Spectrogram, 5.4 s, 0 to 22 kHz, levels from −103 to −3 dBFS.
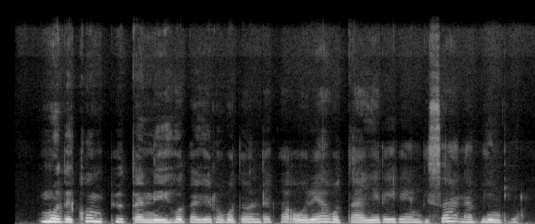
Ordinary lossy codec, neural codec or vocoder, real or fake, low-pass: none; none; real; 19.8 kHz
